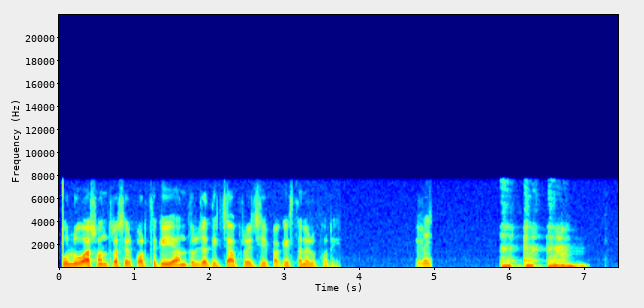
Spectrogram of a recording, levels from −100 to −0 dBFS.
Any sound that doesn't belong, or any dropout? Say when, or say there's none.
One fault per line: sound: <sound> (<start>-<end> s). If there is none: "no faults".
sound: laugh (4.8-5.0 s)
sound: throat clearing (5.9-7.1 s)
